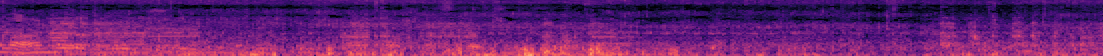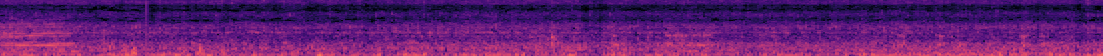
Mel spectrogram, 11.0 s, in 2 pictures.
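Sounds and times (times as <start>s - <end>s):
car engine idling: 0.0s - 11.0s
wind buffeting microphone: 0.5s - 5.1s, 5.9s - 8.8s.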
